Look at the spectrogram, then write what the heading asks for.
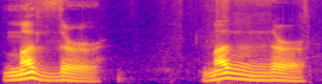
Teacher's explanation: to make that sound right um a word like mother mother I have to use my tongue between my teeth to make the th sound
